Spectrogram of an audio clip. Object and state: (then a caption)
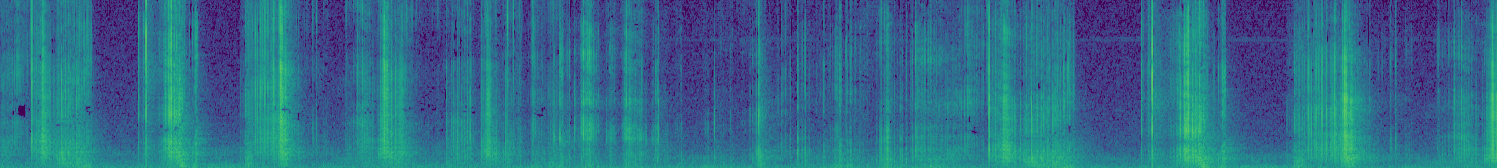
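Laminate tabletop scratched with nails. Two very long, curved natural nails scratch a flat, solid speckled laminate tabletop. The result is a series of quiet, bright, rasping scrapes and scratchy strokes of varying length with brief pauses between them.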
